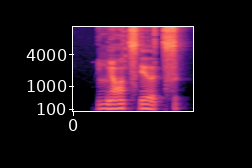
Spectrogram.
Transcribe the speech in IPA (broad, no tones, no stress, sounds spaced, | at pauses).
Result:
ʎ ɑ̃ t͡s ɾʲ ə t͡s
